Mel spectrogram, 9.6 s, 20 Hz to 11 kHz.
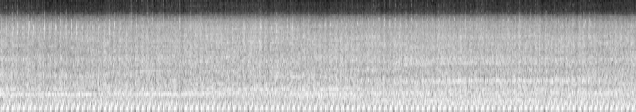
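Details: Wisconsin TJD 20 horsepower inline two-cylinder engine on a tow-behind flail mower; steady, even low thumping with no misses or knocks: normal running.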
